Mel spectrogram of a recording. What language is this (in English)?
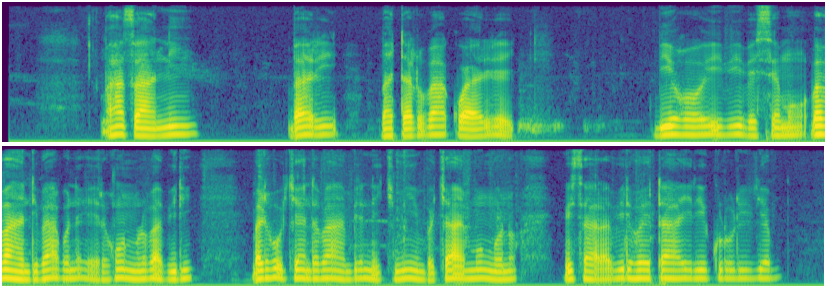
Masaaba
